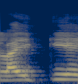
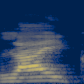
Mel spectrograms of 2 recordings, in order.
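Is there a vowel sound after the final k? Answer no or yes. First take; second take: yes; no. First: An extra vowel is sounded after the final k. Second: The word ends on the k with no vowel. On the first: The speaker calls it wrong. "લાઈકી કે લાઈકે એવું ન થાય" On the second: The speaker calls it right. "ઈ silent છે"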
